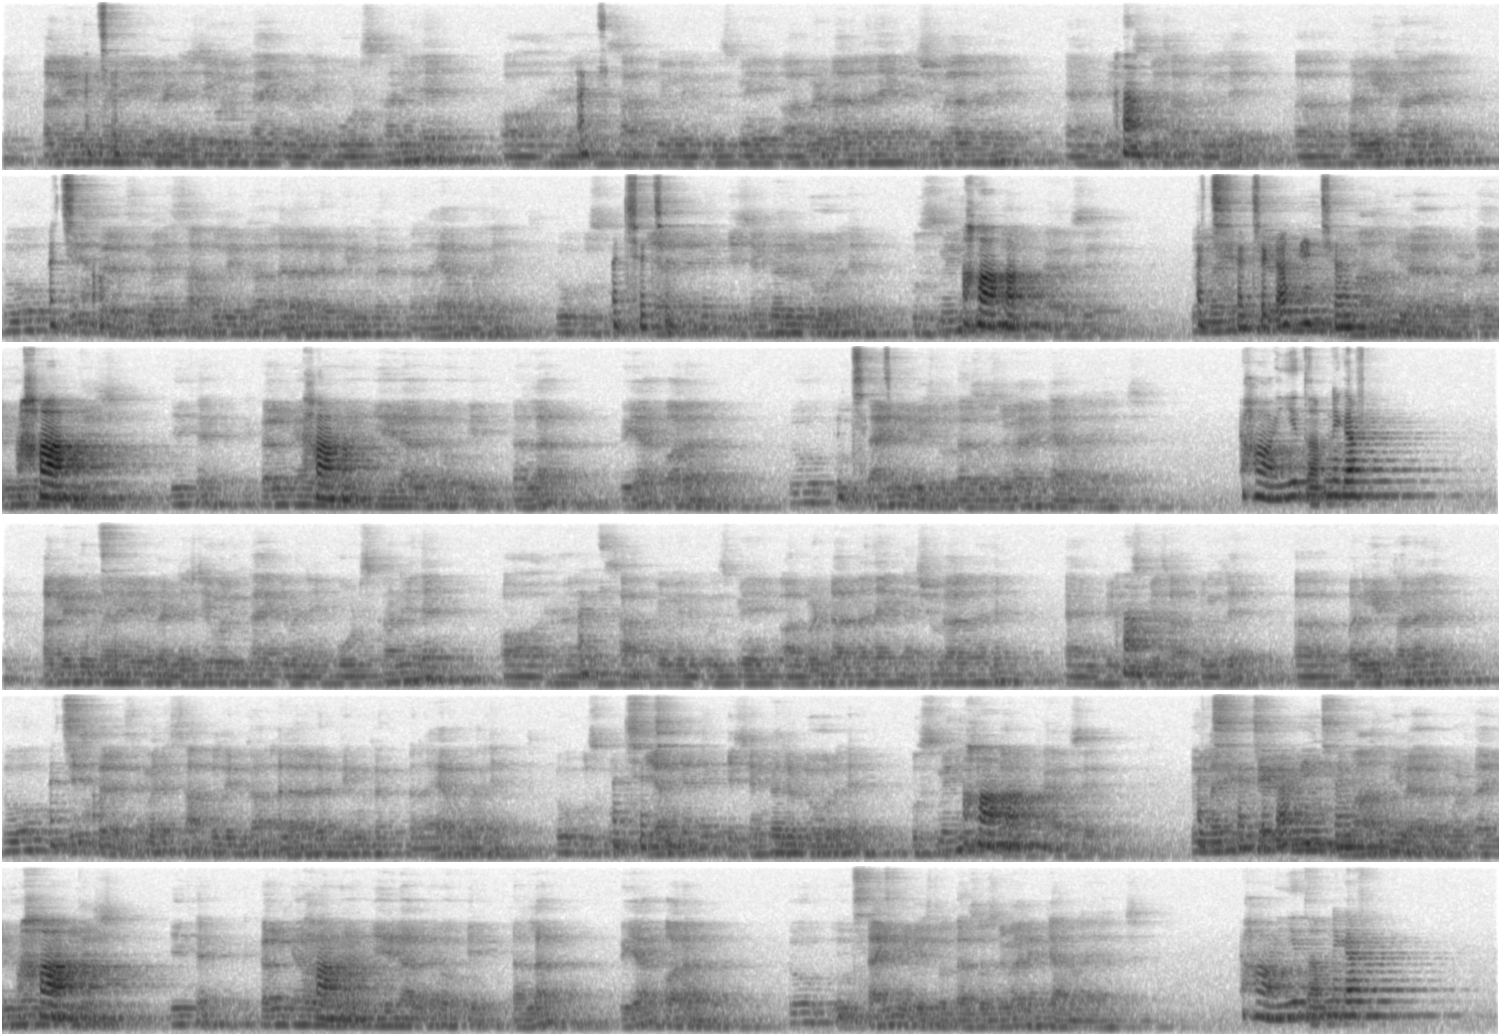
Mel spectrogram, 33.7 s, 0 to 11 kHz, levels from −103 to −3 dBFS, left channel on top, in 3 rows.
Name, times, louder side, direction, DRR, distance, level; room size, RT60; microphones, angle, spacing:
voice 1, 0.3-3.3 3.7-7.6 8.0-9.3 9.7-10.8 11.2-15.0 15.4-17.7 18.0-19.4 20.1-23.2 23.7-24.0 24.4-26.6 27.1-27.9 28.4-31.0, right 1 dB, 60° right, -4 dB, 0.9 m, -38 dB
voice 2, 18.4-18.8 20.5-21.4 22.6-23.1 24.7-25.1 31.7-32.7, left 6 dB, 50° left, 9 dB, 0.4 m, -24 dB
8.1 x 5.1 x 2.7 m, 1.3 s
head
